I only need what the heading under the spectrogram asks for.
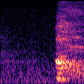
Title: She has cough ;)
